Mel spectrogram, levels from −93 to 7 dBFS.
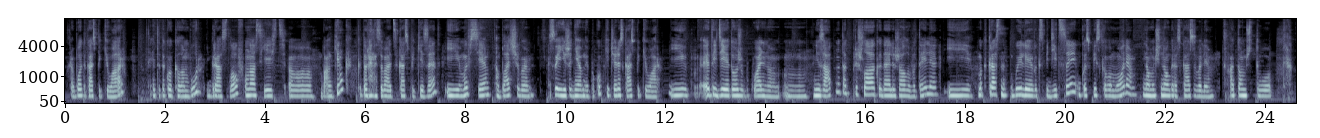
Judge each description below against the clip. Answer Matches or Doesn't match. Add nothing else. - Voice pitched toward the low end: Doesn't match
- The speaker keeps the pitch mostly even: Matches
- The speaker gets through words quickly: Doesn't match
